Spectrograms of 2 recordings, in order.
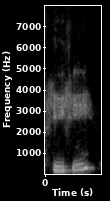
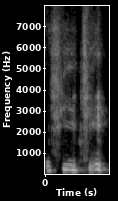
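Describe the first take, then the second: First: Each syllable starts with an h sound. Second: Each syllable starts with a j sound. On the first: "if you're gonna pronounce it, it's hee hee" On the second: "but it's G G actually"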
